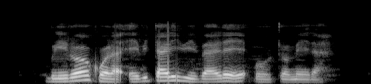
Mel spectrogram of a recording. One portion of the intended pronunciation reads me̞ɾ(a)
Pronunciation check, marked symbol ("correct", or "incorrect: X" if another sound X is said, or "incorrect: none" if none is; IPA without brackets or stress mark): correct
